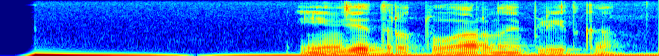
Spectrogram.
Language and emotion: Russian, neutral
